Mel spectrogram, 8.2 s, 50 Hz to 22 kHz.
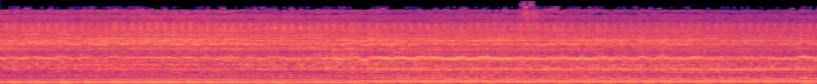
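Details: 2006 Yamaha YZF R1 with 19,000 km, engine running: light, fairly regular ticking about four a second from the top end near the cylinder head.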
